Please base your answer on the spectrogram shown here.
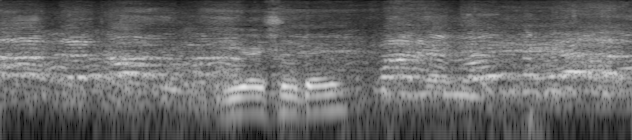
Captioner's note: people Mourning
